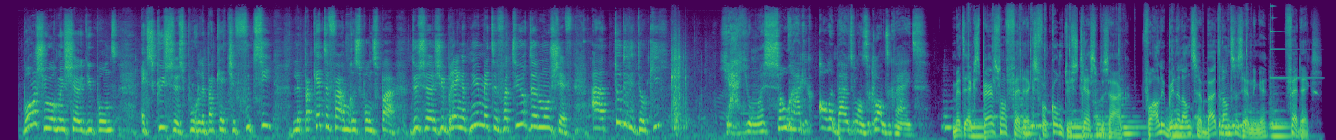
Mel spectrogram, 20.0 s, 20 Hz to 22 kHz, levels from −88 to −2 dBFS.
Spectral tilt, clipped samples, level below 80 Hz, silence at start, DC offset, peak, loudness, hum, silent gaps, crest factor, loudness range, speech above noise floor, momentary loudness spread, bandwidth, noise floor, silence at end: -4 dB/octave; under 0.1%; -42 dBFS; 0.3 s; under 0.1%; -8 dBFS; -19 LUFS; none; none; 12 dB; 2 LU; 21 dB; 6 LU; 20 kHz; -40 dBFS; 0.25 s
